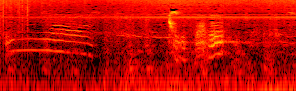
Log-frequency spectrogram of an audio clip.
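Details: Chatty hand-reared pet Australian king parrot: a drawn-out, slightly falling tonal whine lasting about a second, then a quick burst of squeaky, chattering notes in a quiet room.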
